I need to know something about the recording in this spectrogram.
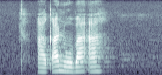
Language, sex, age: Northern Sotho, female, 18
